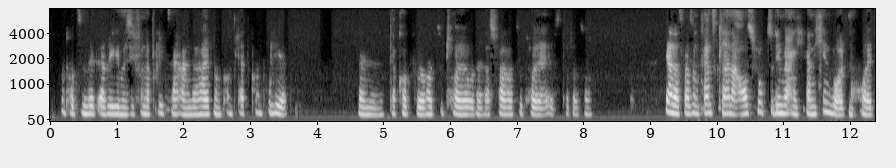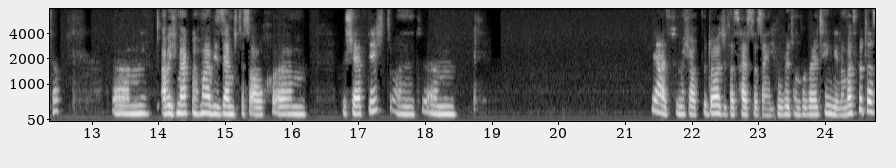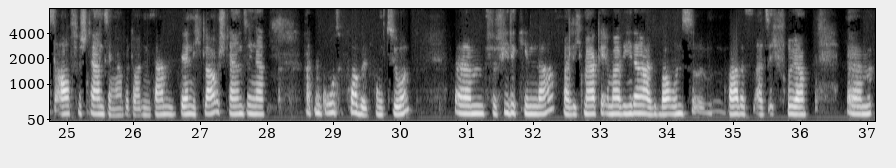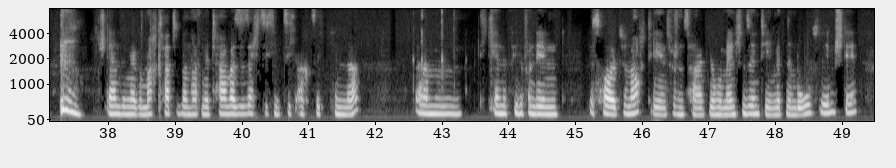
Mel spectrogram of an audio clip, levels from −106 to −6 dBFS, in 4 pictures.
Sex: female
